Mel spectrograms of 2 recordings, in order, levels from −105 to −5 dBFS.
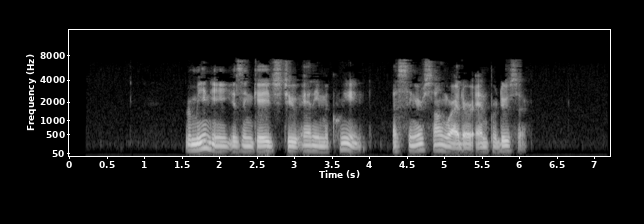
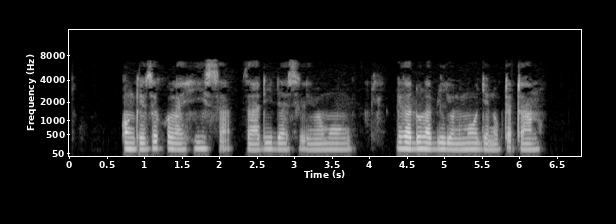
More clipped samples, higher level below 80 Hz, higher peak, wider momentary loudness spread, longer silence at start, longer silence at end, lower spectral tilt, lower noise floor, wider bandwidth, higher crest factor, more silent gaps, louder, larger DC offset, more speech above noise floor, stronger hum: neither; second, -78 dBFS vs -72 dBFS; about the same, -14 dBFS vs -12 dBFS; about the same, 11 LU vs 9 LU; first, 1.55 s vs 0.7 s; first, 1.15 s vs 0.55 s; about the same, -5 dB/octave vs -6 dB/octave; second, -82 dBFS vs under -90 dBFS; about the same, 7.6 kHz vs 7.4 kHz; about the same, 20 dB vs 20 dB; neither; about the same, -31 LUFS vs -32 LUFS; neither; second, 52 dB vs over 58 dB; neither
